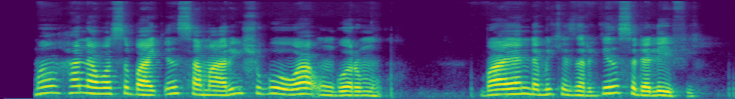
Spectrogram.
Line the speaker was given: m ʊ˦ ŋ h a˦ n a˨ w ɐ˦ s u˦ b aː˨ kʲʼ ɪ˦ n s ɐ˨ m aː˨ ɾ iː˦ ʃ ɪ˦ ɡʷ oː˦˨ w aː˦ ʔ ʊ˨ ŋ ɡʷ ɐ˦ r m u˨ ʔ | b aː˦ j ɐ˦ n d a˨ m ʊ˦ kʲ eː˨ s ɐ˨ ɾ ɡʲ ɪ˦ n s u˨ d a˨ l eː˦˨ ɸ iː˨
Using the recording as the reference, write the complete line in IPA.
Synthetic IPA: m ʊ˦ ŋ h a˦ n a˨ w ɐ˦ s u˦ b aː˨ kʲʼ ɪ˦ n s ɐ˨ m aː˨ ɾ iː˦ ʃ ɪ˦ ɡʷ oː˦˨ w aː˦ ʔ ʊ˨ ŋ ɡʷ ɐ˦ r m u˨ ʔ | b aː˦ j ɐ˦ n d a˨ m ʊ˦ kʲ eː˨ z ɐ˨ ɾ ɡʲ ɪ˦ n s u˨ d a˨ l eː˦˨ ɸ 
